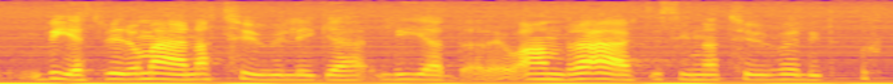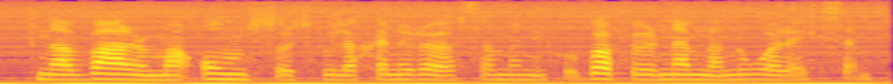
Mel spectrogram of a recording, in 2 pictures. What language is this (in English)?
Swedish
